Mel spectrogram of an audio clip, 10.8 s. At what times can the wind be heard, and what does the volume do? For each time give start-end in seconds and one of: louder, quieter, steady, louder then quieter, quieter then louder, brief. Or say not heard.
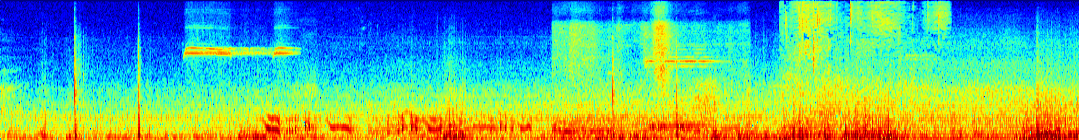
0.0-10.7 louder.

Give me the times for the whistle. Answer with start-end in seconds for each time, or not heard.
0.7-3.0, 6.1-6.8.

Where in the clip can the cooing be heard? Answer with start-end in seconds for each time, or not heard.
2.6-9.5.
